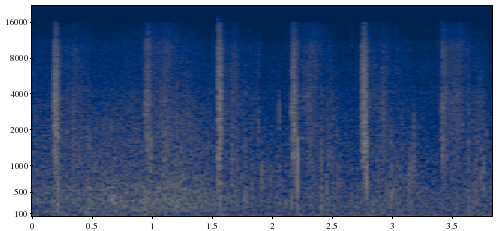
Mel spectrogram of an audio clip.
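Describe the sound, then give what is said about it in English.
Slow, heavy trudging footsteps of someone carrying a very heavy box, about six even thuds spaced roughly half a second apart, over a faint background hiss with no one speaking. “Someone has just come trudging along carrying a very heavy box.”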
